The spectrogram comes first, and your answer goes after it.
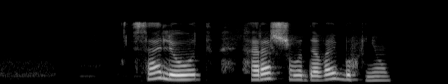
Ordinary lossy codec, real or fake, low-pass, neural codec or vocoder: none; real; 7.2 kHz; none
